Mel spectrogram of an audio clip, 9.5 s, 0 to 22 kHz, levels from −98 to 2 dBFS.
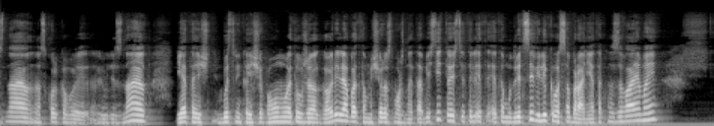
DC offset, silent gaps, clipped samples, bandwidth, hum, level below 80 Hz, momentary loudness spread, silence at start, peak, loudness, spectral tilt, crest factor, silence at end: under 0.1%; none; under 0.1%; 14.5 kHz; none; -44 dBFS; 8 LU; 0 s; -2 dBFS; -19 LUFS; -6 dB/octave; 16 dB; 0.1 s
